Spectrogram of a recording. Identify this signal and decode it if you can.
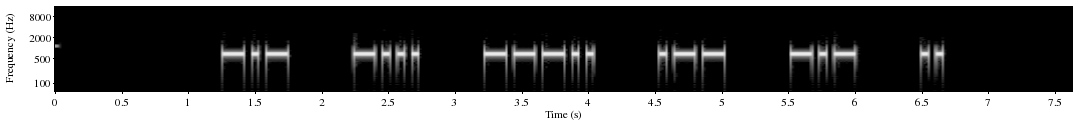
Morse code, heard as a keyed tone, about 22 wpm, spaced as for 13 wpm, 700 Hz. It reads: KB8WKI
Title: USA Call Signs - 6 Characters - 3x Character Spacing - 22wpm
